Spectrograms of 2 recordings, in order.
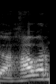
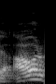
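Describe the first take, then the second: First: The word starts with an audible h sound. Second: The word starts with a vowel, no h. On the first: The speaker calls it wrong. "हावर नहीं पढ़ेंगे" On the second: The speaker calls it right. "आवर पढ़ेंगे"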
